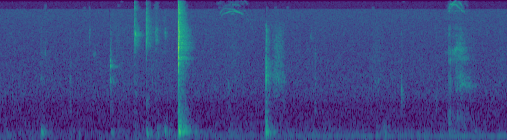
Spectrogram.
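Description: A few quiet computer mouse clicks in a still room, two sharper taps standing out among faint scattered ticks.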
